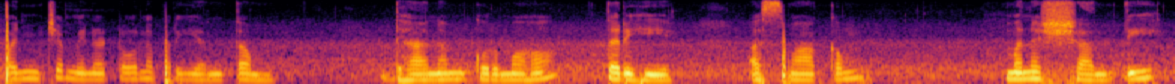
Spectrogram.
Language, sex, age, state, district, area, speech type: Sanskrit, female, 45-60, Maharashtra, Nagpur, urban, spontaneous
